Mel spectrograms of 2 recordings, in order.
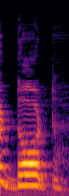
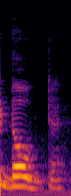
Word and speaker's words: doubt: DOUBT, ये क्या होगा? डॉट, ना कि डॉप्ट। ये बी क्या है? साइलेंट।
